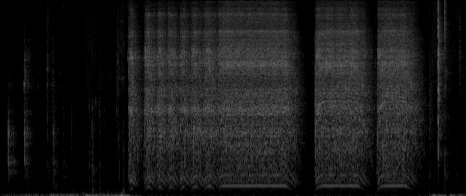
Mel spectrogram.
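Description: An immersion blender whirs loudly in steady bursts, its pitch wavering then holding level, cutting off briefly twice before restarting.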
